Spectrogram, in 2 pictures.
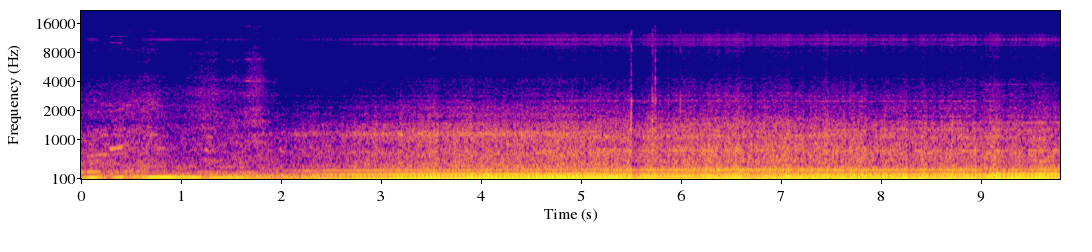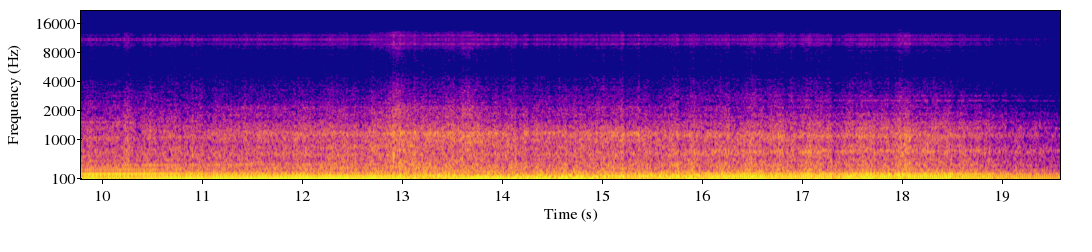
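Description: Fiat X1/9's mid-mounted four-cylinder engine. Its note falls over the first two seconds, then it runs loud and steady, heard from inside the cabin.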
